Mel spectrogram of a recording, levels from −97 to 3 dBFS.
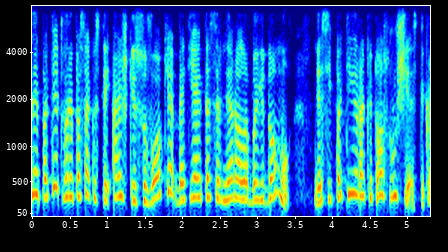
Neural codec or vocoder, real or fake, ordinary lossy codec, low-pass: none; real; Opus, 32 kbps; 7.2 kHz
